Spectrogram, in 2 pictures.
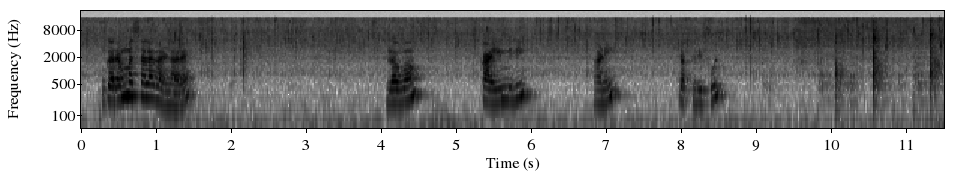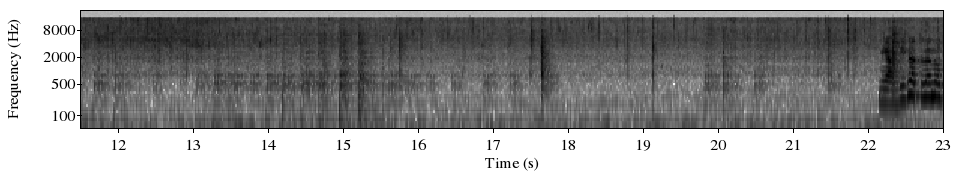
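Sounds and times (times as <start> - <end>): onions sizzling in oil: 0.0 - 23.0
ladle scraping and knocking pan: 9.6 - 17.8, 19.8 - 21.8.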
